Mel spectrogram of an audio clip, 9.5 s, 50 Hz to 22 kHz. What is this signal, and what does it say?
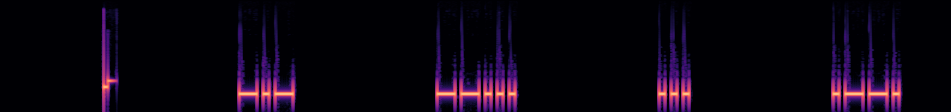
Morse code, heard as a keyed tone, about 20 wpm, spaced as for 5 wpm, 700 Hz. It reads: K7SP
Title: USA Call Signs - 5 Characters - 8x Character Spacing - 20wpm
